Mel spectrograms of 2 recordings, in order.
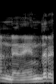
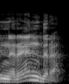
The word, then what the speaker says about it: नरेंद्र: लफ्ज जो है ना इसको प्रोनाउंस यह ना नरेंद्र है ना नरेंद्र है यह नरेंद्र हल्का सा बहाल दुनिया के अमीर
